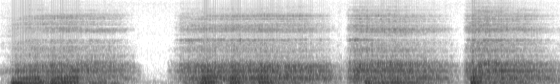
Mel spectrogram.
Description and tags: A dying dragon or monster
dragon, or, dying, creature, monster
